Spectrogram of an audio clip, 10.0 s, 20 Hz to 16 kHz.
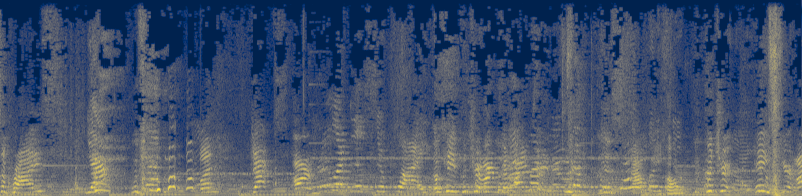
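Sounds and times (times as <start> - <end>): background music with low notes: 0.0 - 10.0
young children chattering: 3.9 - 10.0.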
